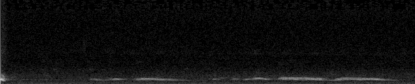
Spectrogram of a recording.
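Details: Soft, distant spotted dove cooing used as a fighting lure: a series of low, hollow coos in short groups, rising slightly and then falling, quiet against a faint background hum.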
